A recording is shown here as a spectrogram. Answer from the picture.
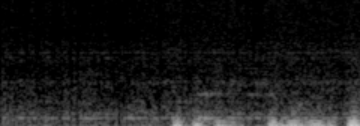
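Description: Near silence: faint room tone, with a few soft, low thuds in the second half.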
